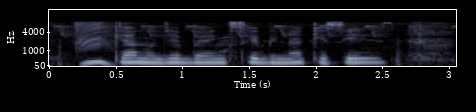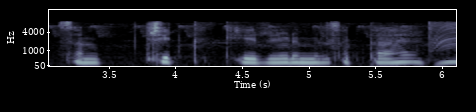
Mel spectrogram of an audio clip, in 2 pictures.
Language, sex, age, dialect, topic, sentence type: Hindi, female, 18-24, Awadhi Bundeli, banking, question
